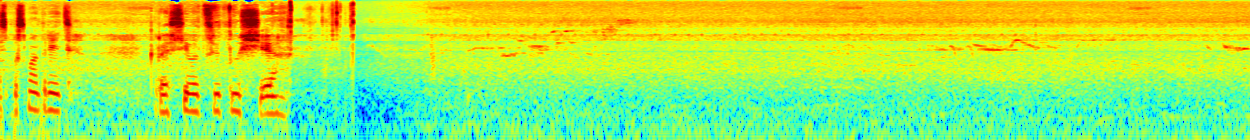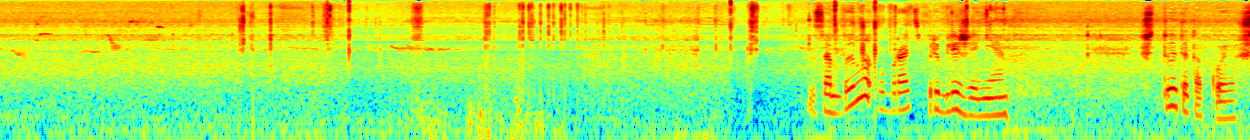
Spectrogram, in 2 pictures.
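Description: Wind blows and rustles through tall leaves outdoors.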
